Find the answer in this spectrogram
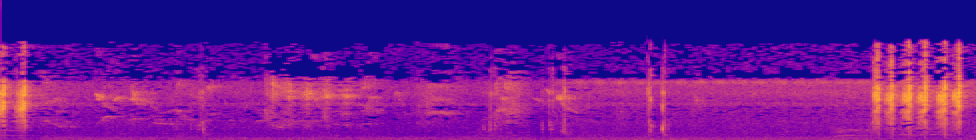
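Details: Jenggot bird on a songbird training recording: sparse faint high chirps, then a quick bright trill of about six sharp high notes near the end, over a soft steady hiss.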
